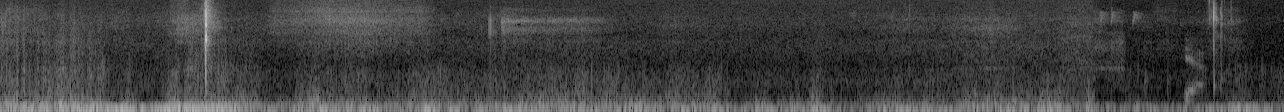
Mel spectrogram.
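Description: Wind gusting across an open golf course, buffeting the microphone with a steady low rumble and rustle that swells and eases, with no one talking.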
